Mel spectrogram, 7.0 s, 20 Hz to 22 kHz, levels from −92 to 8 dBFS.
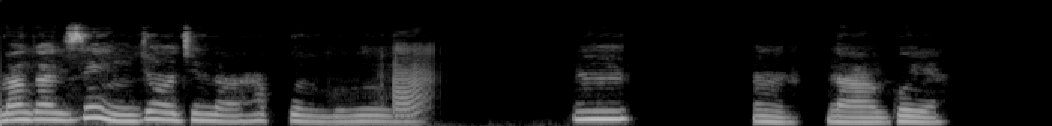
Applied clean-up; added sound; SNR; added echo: neural mask model DeepFilterNet 3.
